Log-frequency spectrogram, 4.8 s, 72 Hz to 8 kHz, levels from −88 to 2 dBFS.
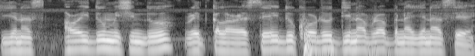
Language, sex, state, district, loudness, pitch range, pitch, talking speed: Nagamese, male, Nagaland, Dimapur, -13 LUFS, 115-130 Hz, 125 Hz, 190 wpm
